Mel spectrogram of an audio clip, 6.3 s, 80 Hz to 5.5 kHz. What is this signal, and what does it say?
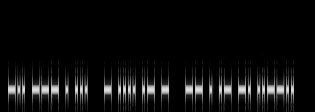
Morse code, heard as a keyed tone, about 25 wpm, 600 Hz. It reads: DOES THAT MEAN?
